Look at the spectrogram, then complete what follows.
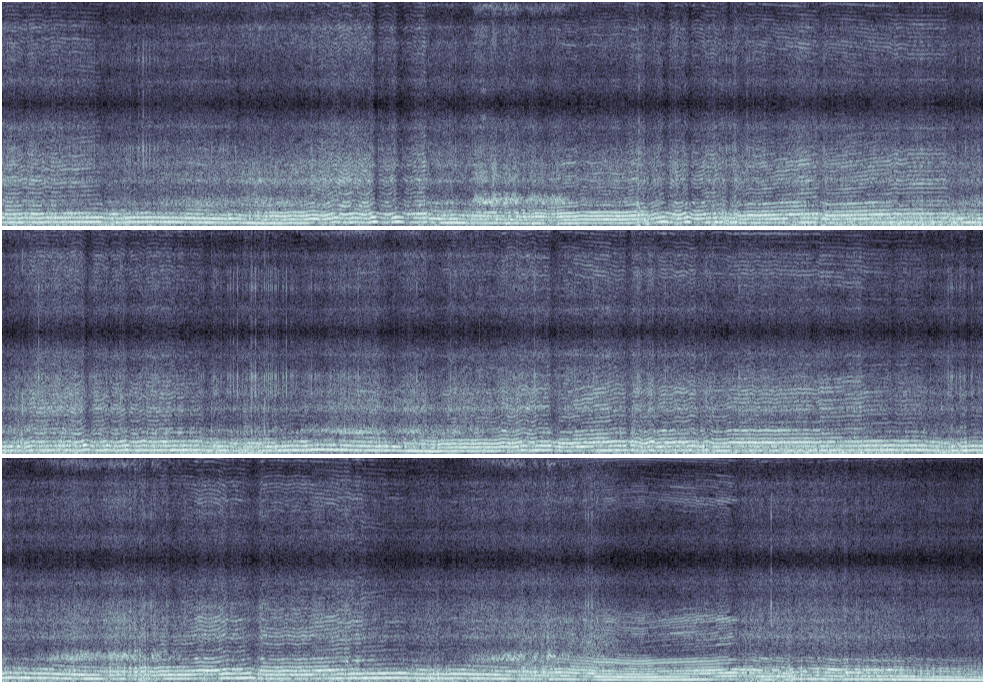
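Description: Two-stroke shifter kart engine at racing speed, its pitch rising and falling repeatedly as it accelerates and slows through the corners, settling lower near the end.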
